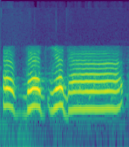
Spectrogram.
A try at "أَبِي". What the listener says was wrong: آبی آبی نہیں ہے, اس زبر کو آپ لمبا نہ کریں. ابی ابی.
